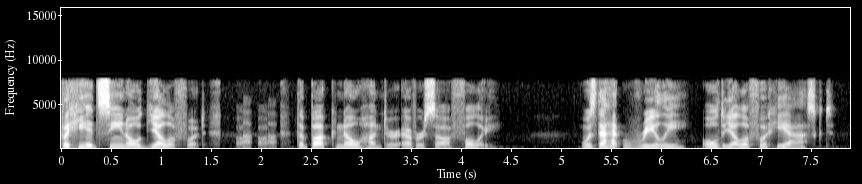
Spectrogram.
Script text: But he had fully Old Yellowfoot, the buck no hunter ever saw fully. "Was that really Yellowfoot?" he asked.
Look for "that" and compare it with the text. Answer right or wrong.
right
